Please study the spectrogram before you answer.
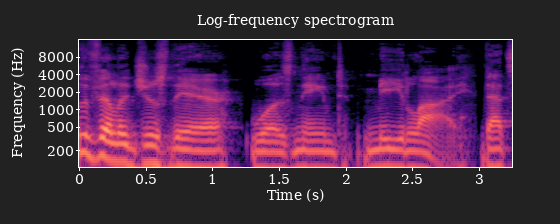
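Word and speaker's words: My Lai: Vietnam one of the villages there was named Mei that's spelled m y space l AI the American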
